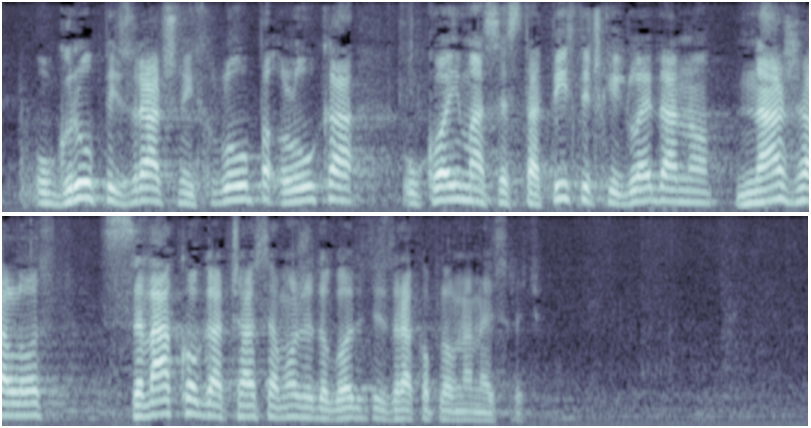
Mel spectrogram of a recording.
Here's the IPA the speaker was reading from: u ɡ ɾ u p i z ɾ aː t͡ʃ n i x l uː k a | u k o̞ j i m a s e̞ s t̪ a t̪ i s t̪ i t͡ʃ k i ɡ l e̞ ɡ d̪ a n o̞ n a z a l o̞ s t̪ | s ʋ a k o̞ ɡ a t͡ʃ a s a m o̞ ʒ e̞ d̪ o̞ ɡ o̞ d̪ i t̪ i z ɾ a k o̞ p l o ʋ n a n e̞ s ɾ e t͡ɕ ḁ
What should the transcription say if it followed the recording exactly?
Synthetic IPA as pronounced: u ɡ ɾ u p i z ɾ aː t͡ʃ n i x l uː k a | u k o̞ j i m a s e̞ s t̪ a t̪ i s t̪ i t͡ʃ k i ɡ l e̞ d̪ a n o̞ n a ʒ a l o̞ s t̪ | s ʋ a k o̞ ɡ a t͡ʃ a s a m o̞ ʒ e̞ d̪ o̞ ɡ o̞ d̪ i t̪ i z ɾ a k o̞ p l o ʋ n a n e̞ s ɾ e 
